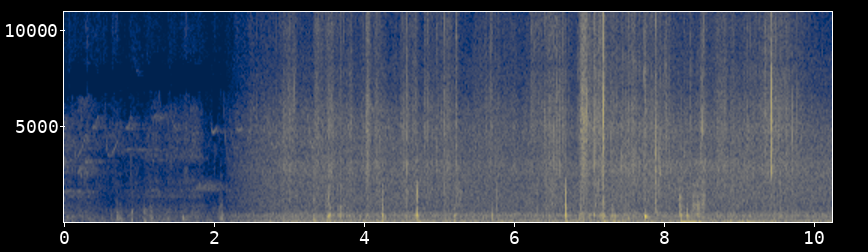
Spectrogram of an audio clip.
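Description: Footsteps on a dry forest floor of pine needles and twigs, with irregular twig crackles and rustling close to the microphone. It is quiet for about the first two seconds before the walking noise sets in.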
